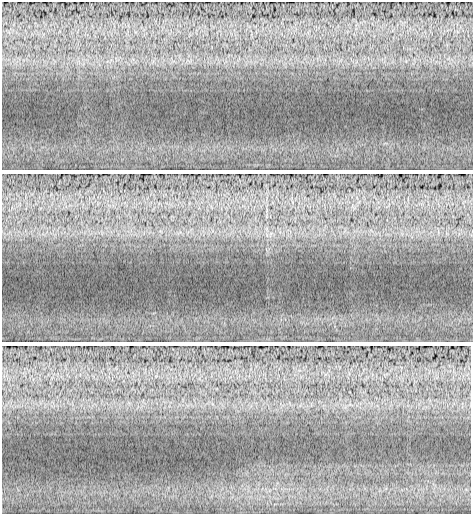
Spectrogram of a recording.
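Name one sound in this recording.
A steady low hum of machinery fills a large echoing hall.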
